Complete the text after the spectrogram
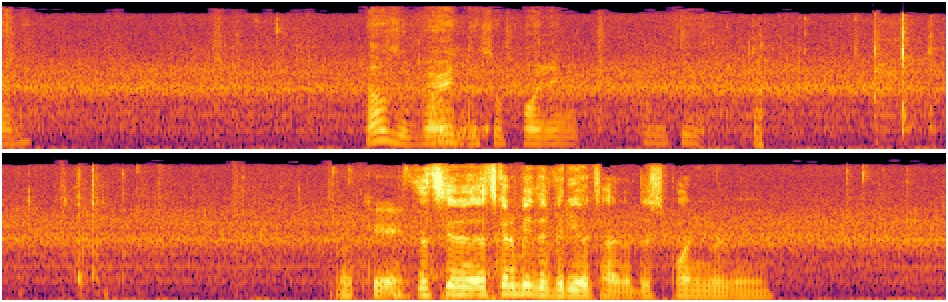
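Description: A shovel digs into dirt with short crunching thuds.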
